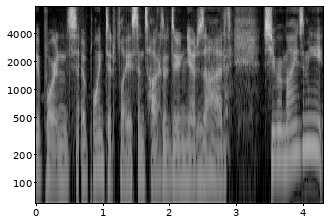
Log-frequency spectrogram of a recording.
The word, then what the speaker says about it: Dunyarzad: She reminds me, the name reminds me because it rhymes. It reminds me of a character from The Legend of Heroes Trails in the Sky. Her name is Sherazad. Oh, I see co-op is turned off.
